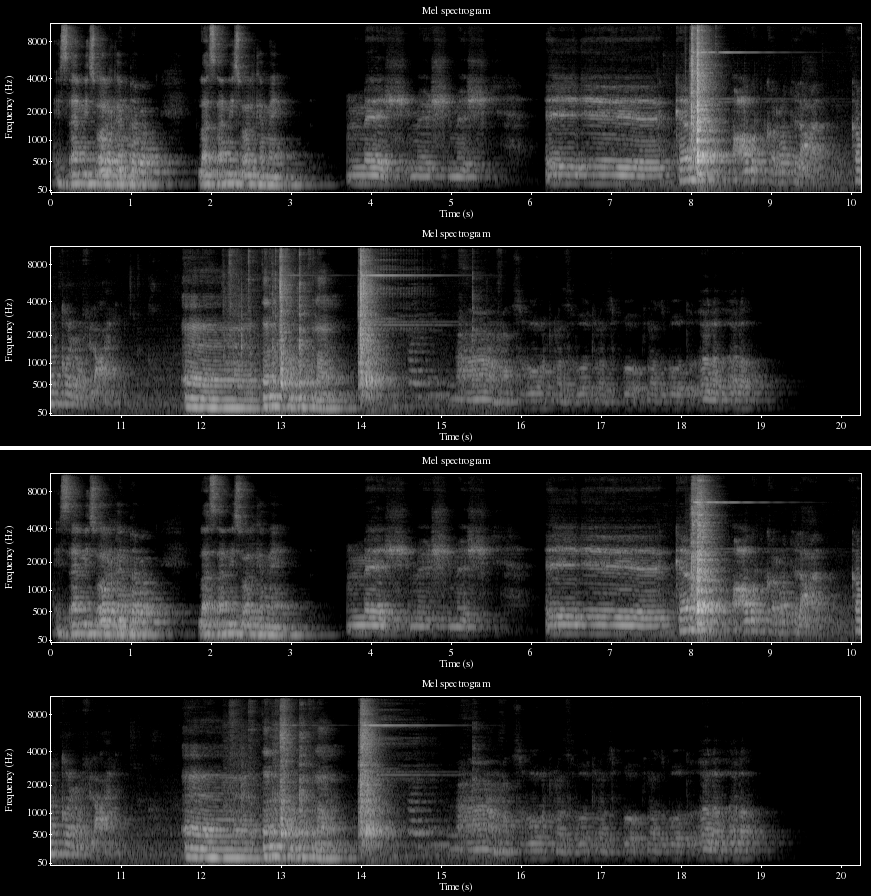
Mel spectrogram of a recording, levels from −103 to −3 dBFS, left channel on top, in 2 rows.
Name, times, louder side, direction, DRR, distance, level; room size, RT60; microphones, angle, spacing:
voice 1, 0.1-1.0 1.8-2.9 11.7-13.7 14.4-14.5, left 1 dB, 30° left, 3 dB, 1.2 m, -45 dB
voice 2, 0.6-1.2 3.7-5.8 6.2-8.2 8.5-9.6 10.0-10.9 15.2-18.9, equal, 10° left, 0 dB, 1.5 m, -50 dB
Mechanisms, 7.0-7.1 7.5-10.2 11.2-11.4 12.2-15.8, left 3 dB, 70° left, 1.4 m, -40 dB
9.1 x 8.7 x 2.7 m, 0.81 s
head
